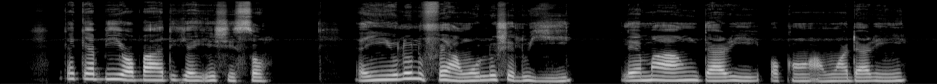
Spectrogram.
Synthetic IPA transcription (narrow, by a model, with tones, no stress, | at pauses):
ɡ̥ɛ˦ɡɛ˦bi˦ɔ˧ba˦˧di˦jɛ˧˨je˨˦ʃe˧sɔ˧˨ | ɛ˨j̃ĩ˧o˧lo˦lu˦˨fɛ˨˦a˦˨w̃ɔ̃˧o˧lo˦ʃɛ˦˨lu˨˦ji˨˦ | lɛ˦mãː˦n̩˦da˧ɾi˦ɔ˧kã˧a̰˨w̃ɔ̃˧a˧da˧˦ɾi˦j̃ĩ˦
